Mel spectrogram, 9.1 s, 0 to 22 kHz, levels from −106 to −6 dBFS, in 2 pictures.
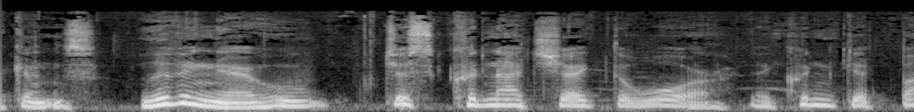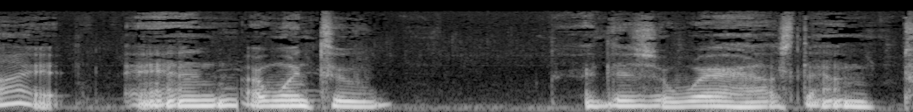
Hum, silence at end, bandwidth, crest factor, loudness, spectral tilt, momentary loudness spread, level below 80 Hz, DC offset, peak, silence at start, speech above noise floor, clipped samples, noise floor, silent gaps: none; 0 s; 15 kHz; 16 dB; -26 LUFS; -6 dB/octave; 10 LU; -60 dBFS; under 0.1%; -10 dBFS; 0 s; 33 dB; under 0.1%; -58 dBFS; none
